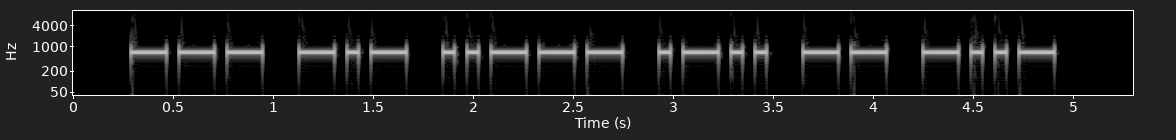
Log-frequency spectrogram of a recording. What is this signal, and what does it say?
Morse code, heard as a keyed tone, about 20 wpm, 700 Hz. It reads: OK2LMX
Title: DXCC-100 Call Signs - 6 Characters - Repeated 3x - 20wpm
